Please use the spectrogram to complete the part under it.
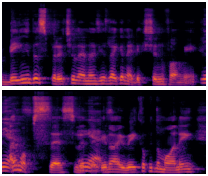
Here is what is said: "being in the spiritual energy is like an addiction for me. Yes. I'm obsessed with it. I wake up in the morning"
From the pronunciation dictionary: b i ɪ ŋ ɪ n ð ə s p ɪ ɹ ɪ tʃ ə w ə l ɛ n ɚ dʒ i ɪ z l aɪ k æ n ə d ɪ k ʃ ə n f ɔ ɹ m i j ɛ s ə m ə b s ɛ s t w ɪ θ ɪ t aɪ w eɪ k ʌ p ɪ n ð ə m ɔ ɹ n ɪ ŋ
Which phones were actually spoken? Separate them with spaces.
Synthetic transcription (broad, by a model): b i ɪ ŋ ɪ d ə s p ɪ ɹ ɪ tʃ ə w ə l ɛ n ɚ dʒ i ɪ z l aɪ k æ n ə d ɪ k ʃ ə n f ɔ ɹ m i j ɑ ə m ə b s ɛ s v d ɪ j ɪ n aɪ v eɪ k ʌ p ɪ n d ə m ɔ ɹ n ɪ ŋ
